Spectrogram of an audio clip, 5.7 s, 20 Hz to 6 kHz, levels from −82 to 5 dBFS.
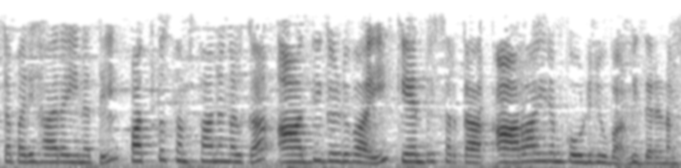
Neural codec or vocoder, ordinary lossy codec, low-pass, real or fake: none; none; 5.4 kHz; real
